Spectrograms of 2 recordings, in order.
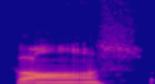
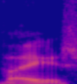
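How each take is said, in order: First: It is said with a British pronunciation. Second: It is said with an American pronunciation.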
